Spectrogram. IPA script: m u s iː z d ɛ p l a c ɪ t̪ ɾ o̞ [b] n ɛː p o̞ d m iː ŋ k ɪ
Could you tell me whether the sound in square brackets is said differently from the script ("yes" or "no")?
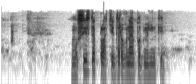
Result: yes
